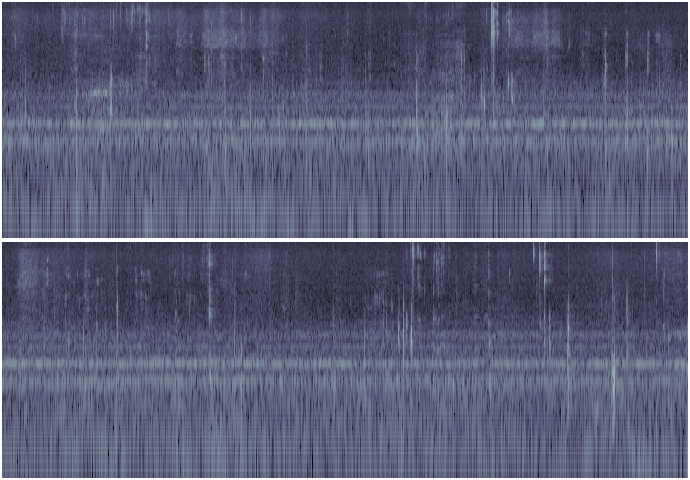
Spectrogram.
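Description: A man chews food close to a clip-on microphone.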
